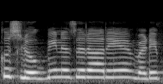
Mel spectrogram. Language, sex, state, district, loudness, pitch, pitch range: Hindi, female, Chhattisgarh, Bastar, -13 LUFS, 330 Hz, 280-335 Hz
